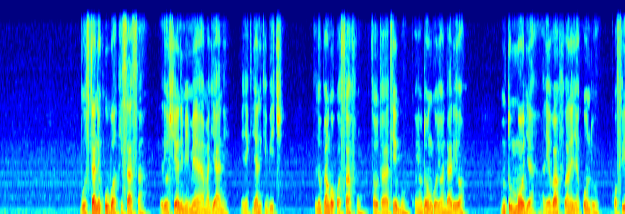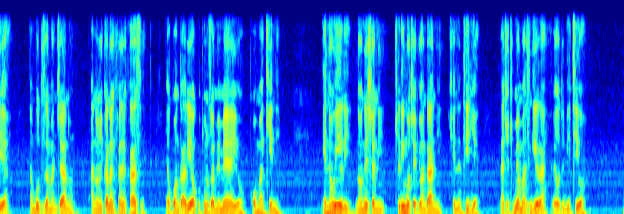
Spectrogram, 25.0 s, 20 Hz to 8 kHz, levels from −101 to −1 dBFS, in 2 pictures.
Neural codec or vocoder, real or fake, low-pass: none; real; 7.2 kHz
